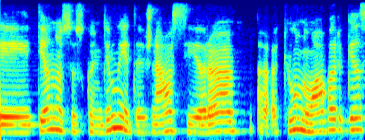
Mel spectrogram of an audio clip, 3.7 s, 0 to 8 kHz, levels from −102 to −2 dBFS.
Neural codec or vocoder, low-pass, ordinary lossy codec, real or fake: none; 7.2 kHz; Opus, 64 kbps; real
